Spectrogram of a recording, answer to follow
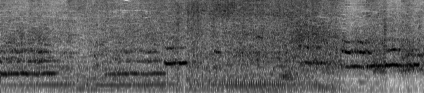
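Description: Vehicle engines running steadily in a motorcycle-and-jeep chase, with tyre squeals cutting in several times.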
